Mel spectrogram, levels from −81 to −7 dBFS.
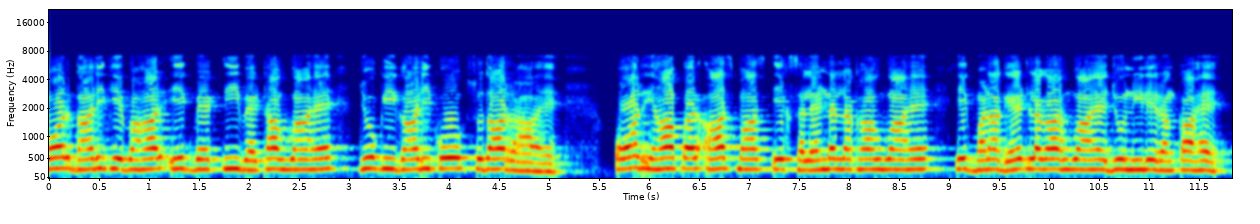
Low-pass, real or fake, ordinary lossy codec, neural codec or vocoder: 7.2 kHz; real; none; none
